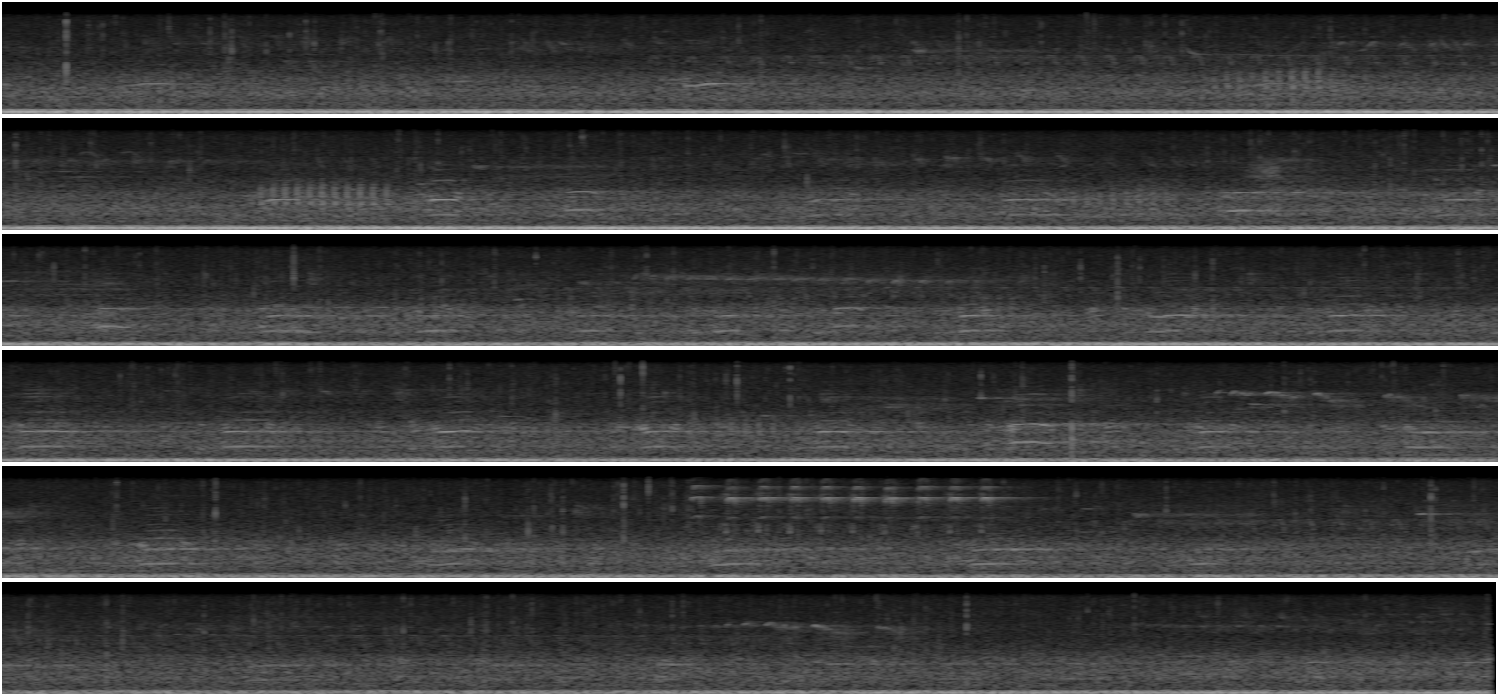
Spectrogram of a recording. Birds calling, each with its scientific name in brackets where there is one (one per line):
Great Blue Heron (Ardea herodias)
Red-winged Blackbird (Agelaius phoeniceus)
Canada Goose (Branta canadensis)
Swamp Sparrow (Melospiza georgiana)
American Goldfinch (Spinus tristis)
Yellow-rumped Warbler (Setophaga coronata)
Northern Flicker (Colaptes auratus)
Downy Woodpecker (Dryobates pubescens)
